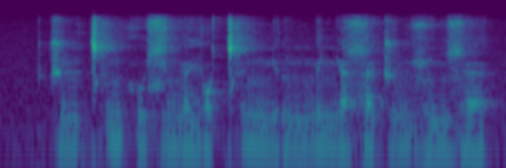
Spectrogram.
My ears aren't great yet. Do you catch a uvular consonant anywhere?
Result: no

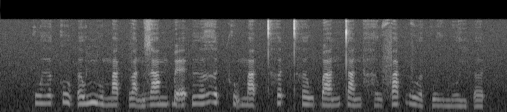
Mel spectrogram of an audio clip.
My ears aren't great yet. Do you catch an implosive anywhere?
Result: yes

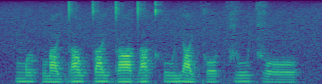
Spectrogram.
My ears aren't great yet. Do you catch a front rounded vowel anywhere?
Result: no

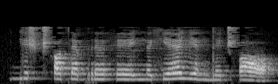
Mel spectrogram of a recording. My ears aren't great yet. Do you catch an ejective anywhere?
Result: yes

